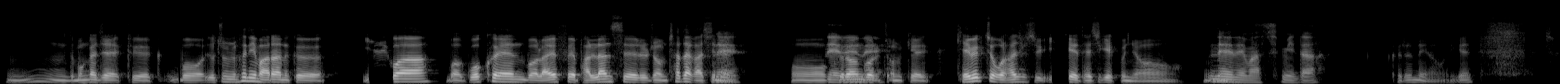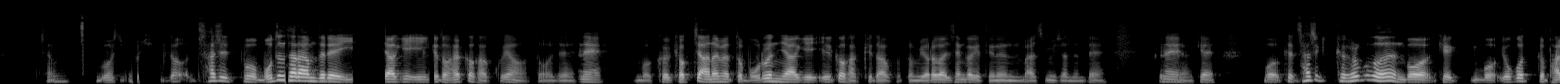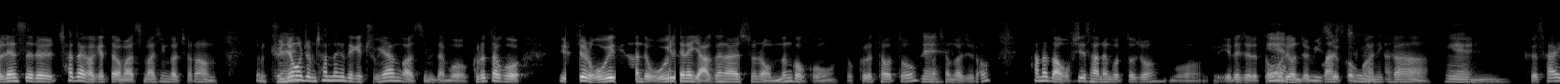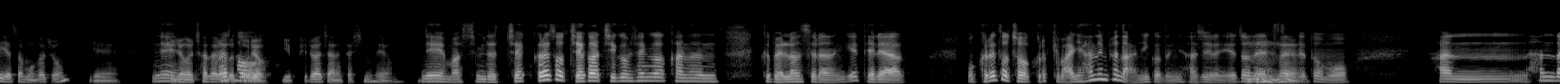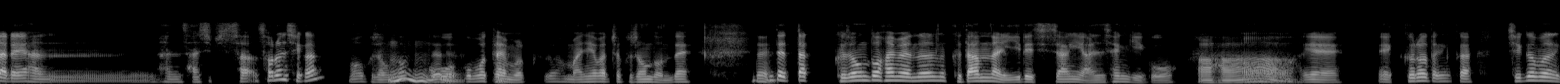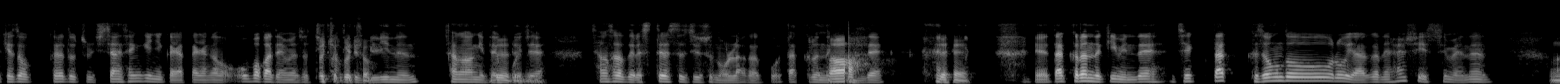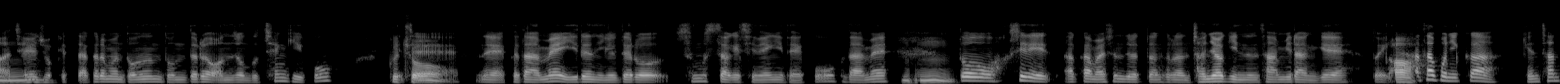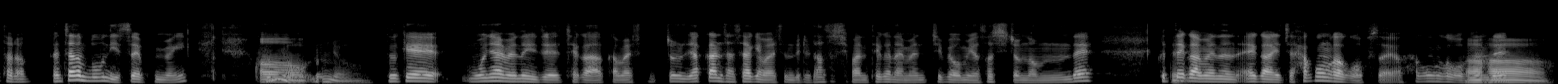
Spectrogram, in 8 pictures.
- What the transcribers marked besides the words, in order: other background noise; tsk; unintelligible speech; tapping; in English: "오버 오버타임 워크"; laugh
- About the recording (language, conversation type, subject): Korean, podcast, 행복한 퇴근이 성공의 기준이 될 수 있을까요?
